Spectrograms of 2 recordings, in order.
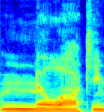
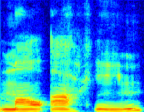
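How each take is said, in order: First: The first syllable has an 'i' vowel. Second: The first syllable has an 'a' vowel. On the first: The speaker calls it wrong. "not milakim" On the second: The speaker calls it right. "but mal achim"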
